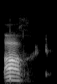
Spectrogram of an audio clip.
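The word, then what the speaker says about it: acht: ये हो जाएगा आख्ट, आख्ट। सी एच है दोस्तों यहाँ पर दोस्तों सी एच है, और सी एच से पहले कोई बावल आए तो वो खा का साउंड करता है।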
